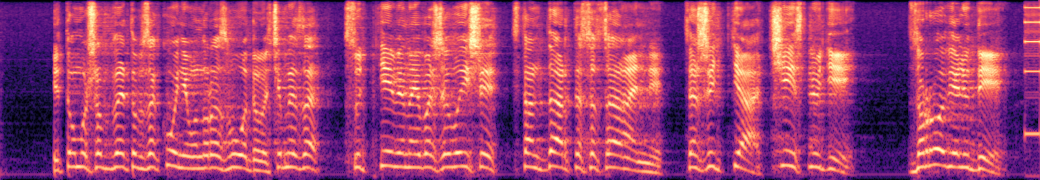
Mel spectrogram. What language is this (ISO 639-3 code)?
ukr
